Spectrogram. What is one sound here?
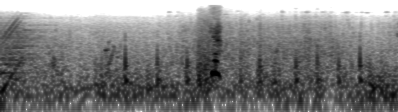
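Quick footsteps run across wooden boards.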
